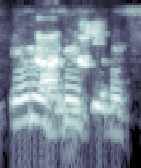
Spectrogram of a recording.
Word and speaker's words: Innervizion: It's intervision. It's intervision. It's spelled INNERVIZION.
